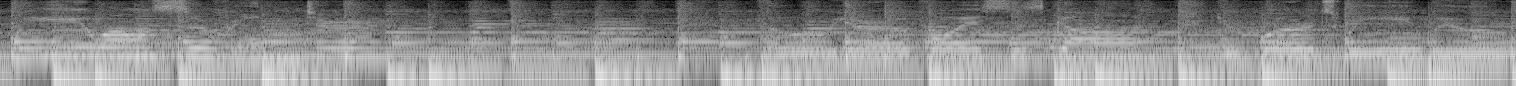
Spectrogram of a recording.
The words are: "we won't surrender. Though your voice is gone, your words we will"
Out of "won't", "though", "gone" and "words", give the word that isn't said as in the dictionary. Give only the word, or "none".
none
